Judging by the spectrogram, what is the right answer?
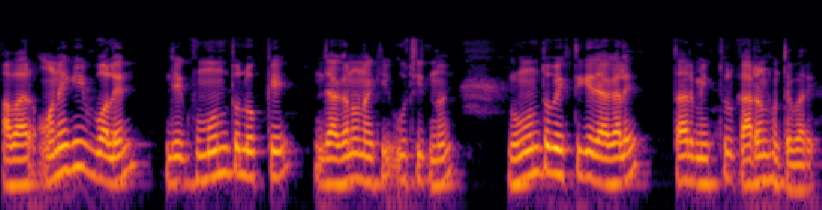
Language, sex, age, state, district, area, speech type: Bengali, male, 45-60, West Bengal, Nadia, rural, spontaneous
